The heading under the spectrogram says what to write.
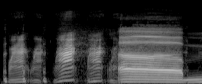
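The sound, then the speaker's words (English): A person mimics a duck, as a duck version of a rapper, letting out several quick nasal quacks and then one longer, drawn-out quack, loud. “That's the duck version of ….”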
